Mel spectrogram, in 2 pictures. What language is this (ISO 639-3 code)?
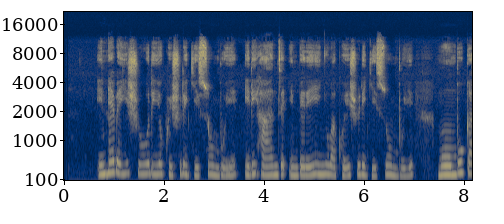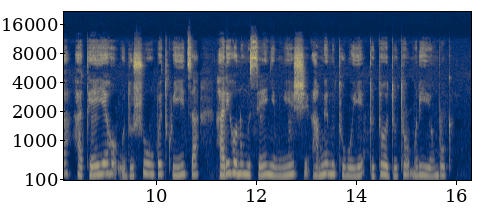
run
